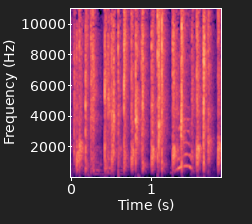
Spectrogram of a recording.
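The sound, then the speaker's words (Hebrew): Musicians clap their hands for themselves in a studio: quick, loud, slightly uneven claps that overlap into a brisk patter, with a brief voiced sound rising and falling partway through. “אצלנו באולפן, הנגנים מוחאים כפיים לעצמם.”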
